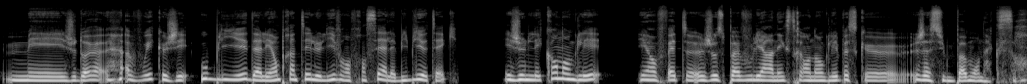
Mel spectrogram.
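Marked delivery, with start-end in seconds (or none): none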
